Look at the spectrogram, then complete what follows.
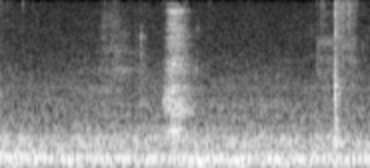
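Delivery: long, quiet exhale; nervous sigh. Real, not acted. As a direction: breathe out slowly to steady the nerves. Steadying herself before waxing.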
